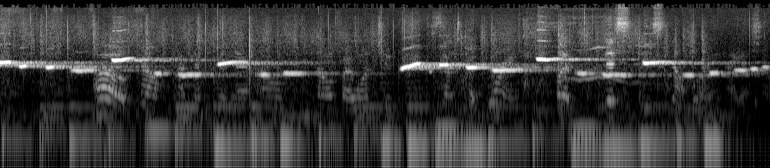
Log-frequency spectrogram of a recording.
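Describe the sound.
A man whistles a lively, wavering melody with bends and trills over a steady musical backing that keeps a bouncing bass rhythm throughout, in Soundsville.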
